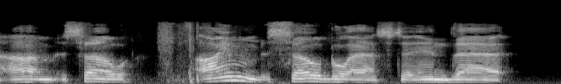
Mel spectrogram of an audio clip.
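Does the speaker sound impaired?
Yes: ataxia from traumatic brain injury; tracheotomy avoided.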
